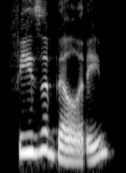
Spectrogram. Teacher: The S in feasibility sounds more like a Z. So you'll notice there's a little bit of vibration. So if you're saying feasibility, that's going to sound accented.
